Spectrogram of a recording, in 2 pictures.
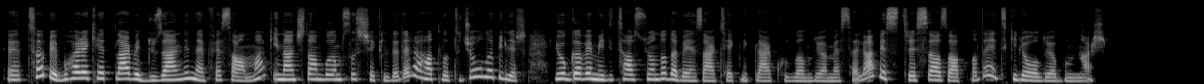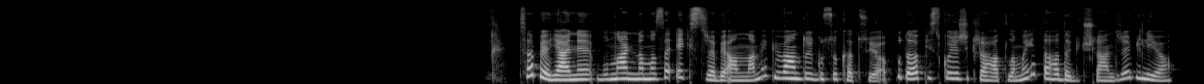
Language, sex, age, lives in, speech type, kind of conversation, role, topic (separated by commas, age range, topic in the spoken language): Turkish, female, 30-34, Germany, read, expert-assistant, expert, Namaz nedir ve insanlar bu uygulamayı neden yapar?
